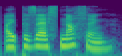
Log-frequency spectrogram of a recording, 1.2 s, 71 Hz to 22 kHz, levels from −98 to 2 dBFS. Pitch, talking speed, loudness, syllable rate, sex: 185 Hz, 145 wpm, -18 LUFS, 4.7 syllables/s, female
